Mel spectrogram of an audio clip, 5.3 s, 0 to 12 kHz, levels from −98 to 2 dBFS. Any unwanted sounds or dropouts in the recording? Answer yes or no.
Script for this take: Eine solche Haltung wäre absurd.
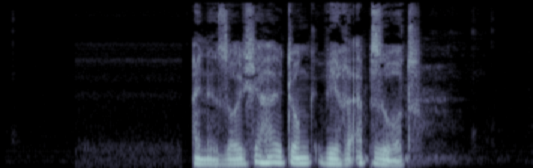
no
